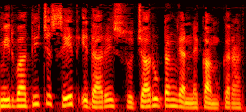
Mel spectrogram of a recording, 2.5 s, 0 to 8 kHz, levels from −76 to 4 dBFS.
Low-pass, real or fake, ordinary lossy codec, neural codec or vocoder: 7.2 kHz; real; none; none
